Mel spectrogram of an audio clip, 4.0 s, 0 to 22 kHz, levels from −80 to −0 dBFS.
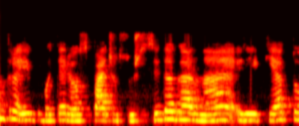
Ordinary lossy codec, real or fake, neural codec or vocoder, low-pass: MP3, 96 kbps; real; none; 7.2 kHz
